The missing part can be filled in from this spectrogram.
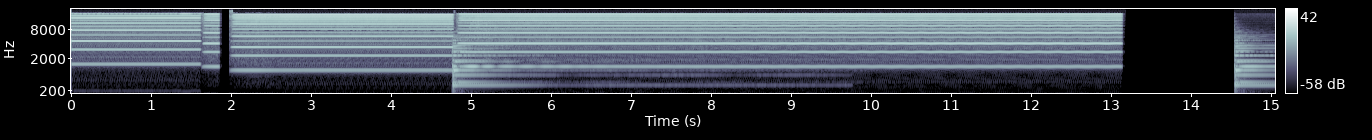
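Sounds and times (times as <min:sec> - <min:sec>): harmonica note held: 0:04.8 - 0:08.2.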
